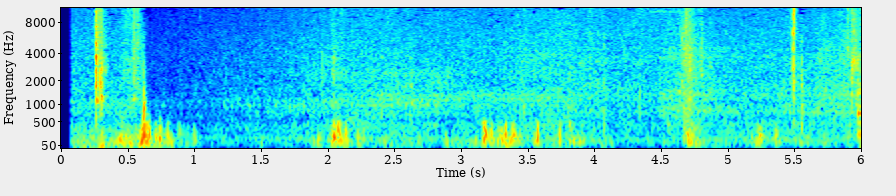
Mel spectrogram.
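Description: Wind buffeting the microphone in irregular low thumps and rumbles, with a few sharp clicks.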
